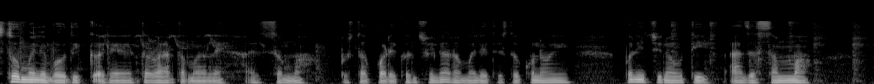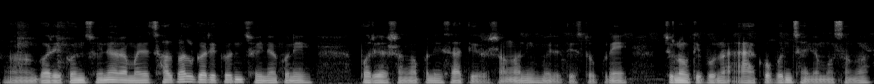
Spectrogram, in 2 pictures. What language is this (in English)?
Nepali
